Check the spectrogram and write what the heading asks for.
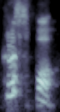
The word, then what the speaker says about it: CRISPR: studies next is crispr it is pronounced as crisper which is nothing next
